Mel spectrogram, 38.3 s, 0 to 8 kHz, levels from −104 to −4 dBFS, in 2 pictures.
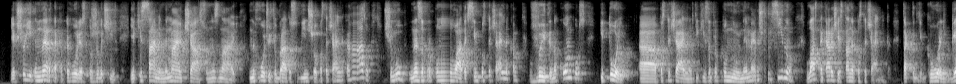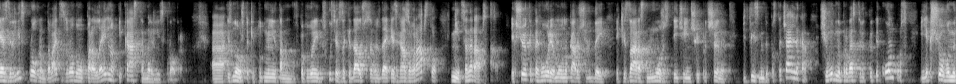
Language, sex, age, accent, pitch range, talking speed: Ukrainian, male, 30-49, native, 125-175 Hz, 160 wpm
